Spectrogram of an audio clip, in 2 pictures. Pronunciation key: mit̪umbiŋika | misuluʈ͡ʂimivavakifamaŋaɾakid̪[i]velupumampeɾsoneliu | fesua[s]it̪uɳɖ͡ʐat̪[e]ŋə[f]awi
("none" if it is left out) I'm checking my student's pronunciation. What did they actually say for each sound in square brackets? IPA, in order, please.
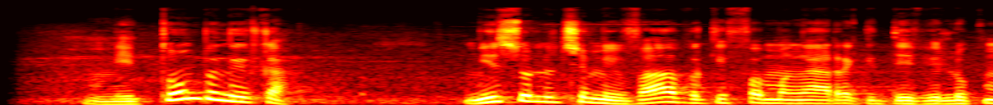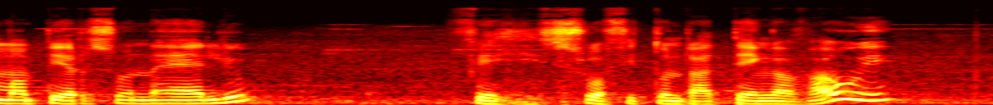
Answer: e, f, e, v

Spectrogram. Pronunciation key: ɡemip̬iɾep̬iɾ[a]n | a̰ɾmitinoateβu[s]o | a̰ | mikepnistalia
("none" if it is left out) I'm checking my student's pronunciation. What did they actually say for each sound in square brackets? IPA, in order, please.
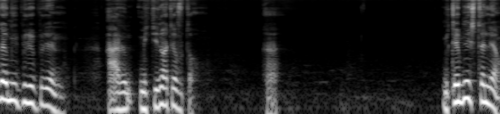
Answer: e, t

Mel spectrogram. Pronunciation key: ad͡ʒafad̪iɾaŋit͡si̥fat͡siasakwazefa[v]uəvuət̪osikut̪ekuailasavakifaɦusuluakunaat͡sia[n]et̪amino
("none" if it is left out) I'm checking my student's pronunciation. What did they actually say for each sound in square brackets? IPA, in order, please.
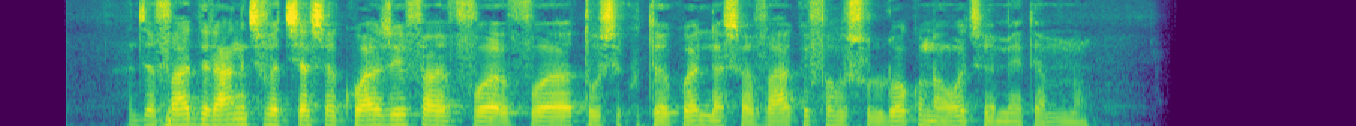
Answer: v, m

